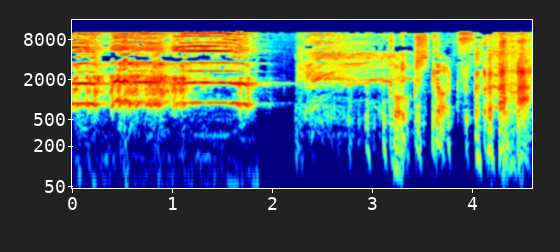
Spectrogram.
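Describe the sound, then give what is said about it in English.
A rooster crowing sound effect: one long, loud, strained crow fills the first two seconds, then people talk over a short break. “I reckon we can only say it 3 more times and then we have to use the rooster sound.”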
